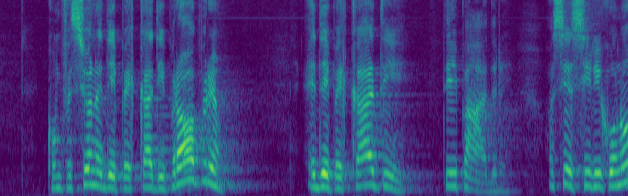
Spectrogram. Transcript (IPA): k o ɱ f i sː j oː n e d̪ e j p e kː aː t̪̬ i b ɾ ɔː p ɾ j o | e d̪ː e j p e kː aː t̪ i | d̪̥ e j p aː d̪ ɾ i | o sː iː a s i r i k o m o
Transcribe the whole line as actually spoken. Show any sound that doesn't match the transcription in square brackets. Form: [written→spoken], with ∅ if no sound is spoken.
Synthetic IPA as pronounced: k o ɱ f [i→e] sː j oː n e d̪ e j p e kː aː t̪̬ i [b→p] ɾ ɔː p ɾ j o | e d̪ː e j p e kː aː t̪ i | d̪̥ e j p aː d̪ ɾ i | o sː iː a s i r i k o [m→n] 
